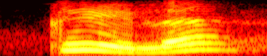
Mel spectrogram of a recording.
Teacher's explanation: القاف مكسورة، والقاف في اخر درجات التفخيم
